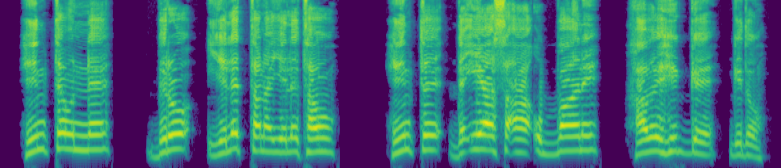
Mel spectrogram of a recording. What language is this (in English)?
Dawro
